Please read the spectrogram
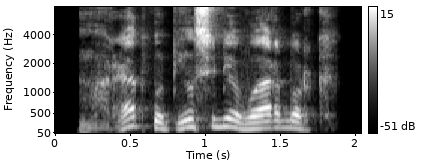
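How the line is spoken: Solemn. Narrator (Russian): торжественно произнес я

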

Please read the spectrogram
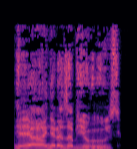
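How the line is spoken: Loud laughing. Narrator (Russian): хохотал барон

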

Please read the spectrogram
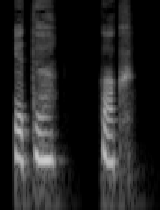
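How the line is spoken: Strained, forced out. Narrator (Russian): только и смогла выдавить Мира

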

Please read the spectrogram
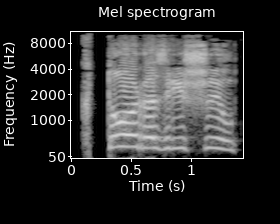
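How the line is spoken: Shout. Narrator (Russian): крикнул Черняков

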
